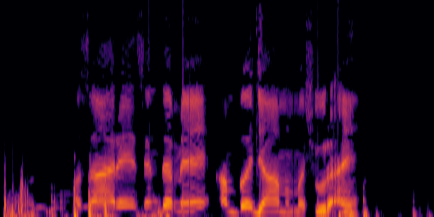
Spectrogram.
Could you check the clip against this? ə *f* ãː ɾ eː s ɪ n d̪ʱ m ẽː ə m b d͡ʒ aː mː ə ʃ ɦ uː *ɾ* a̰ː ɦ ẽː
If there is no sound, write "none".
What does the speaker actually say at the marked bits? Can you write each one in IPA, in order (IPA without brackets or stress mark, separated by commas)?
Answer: s, ɾ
